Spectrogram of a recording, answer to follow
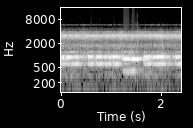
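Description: A 1941 Odeon 78 rpm shellac record playing an instrumental passage between sung verses, with held melody notes stepping from one pitch to the next. The sound is cut off above about 4 kHz, with a couple of faint surface clicks.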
